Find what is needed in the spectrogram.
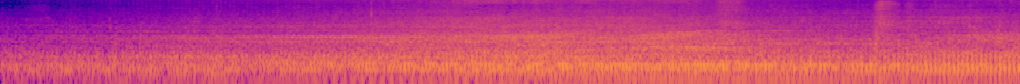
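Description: A motor vehicle engine running, its low hum growing louder over the first half and then holding steady.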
